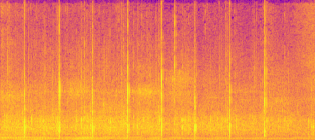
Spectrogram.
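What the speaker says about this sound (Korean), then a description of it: "주님께 모든 영광의 박수 올려드립니다" A church congregation claps together after a hymn, a series of sharp, fairly regular claps about every third of a second over a faint sustained background tone, moderately distant.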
